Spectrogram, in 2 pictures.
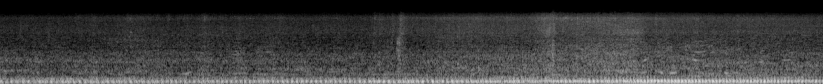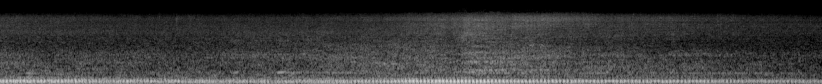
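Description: Low engine rumble of passing motor vehicles that swells twice, about six seconds in and again about twelve seconds in, with faint voices in the background.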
